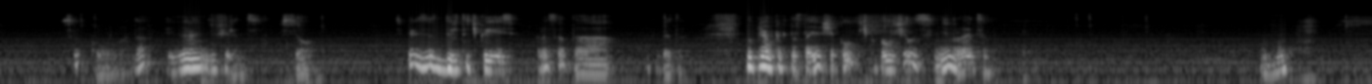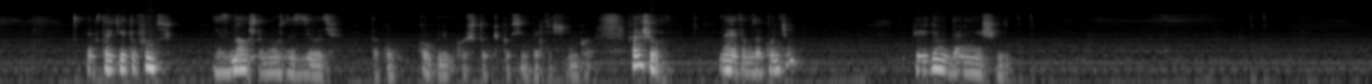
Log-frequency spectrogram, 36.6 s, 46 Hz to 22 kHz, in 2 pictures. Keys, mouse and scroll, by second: 2.8 click, 3.8 click, 4.3-7.3 middle drag, 8.9-10.2 scroll down 4, 10.2-13.2 middle drag, 14.3 click, 15.3-18.2 middle drag, 18.2-18.9 scroll up 4, 19.2-19.7 scroll down 2, 19.7-22.8 middle drag.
